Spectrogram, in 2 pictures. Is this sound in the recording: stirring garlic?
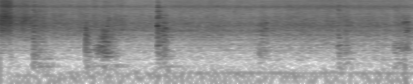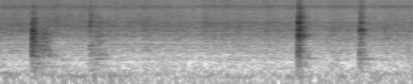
yes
